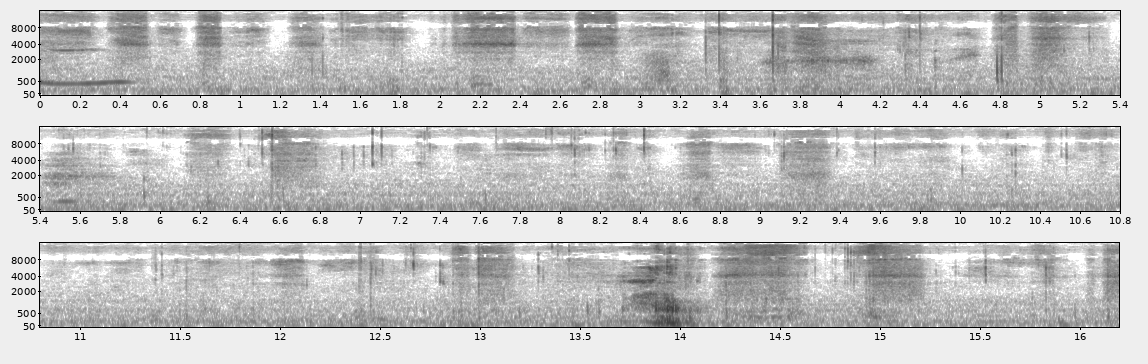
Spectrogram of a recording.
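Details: A sleeping French Bulldog snores with a low, wheezy rumble that holds steady under soft rasping breaths, broken near the end by one sharp, loud snort.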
